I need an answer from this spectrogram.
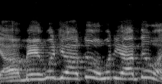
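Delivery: put-on high, blubbering, baby-like crying, pleading tone. Retelling how a man grabbed and slammed by a cop cried out, imitating him crying like a baby. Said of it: "He's crying like a baby".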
